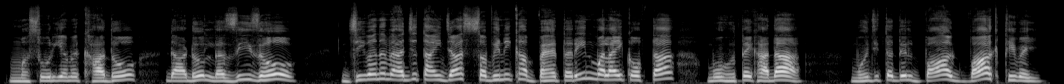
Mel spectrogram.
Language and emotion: Sindhi, happy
